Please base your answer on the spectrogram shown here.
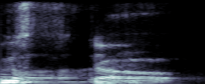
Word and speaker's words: gusto: Gusto.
